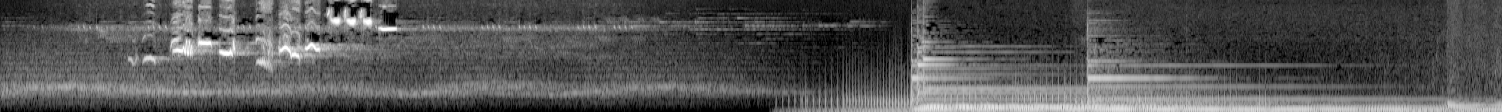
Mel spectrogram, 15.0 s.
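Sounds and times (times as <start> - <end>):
bird chirps: 0.8 - 4.0.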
